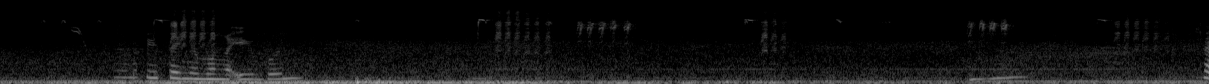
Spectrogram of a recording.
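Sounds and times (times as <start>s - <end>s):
birds rattling chatter: 0.0s - 3.7s, 4.7s - 12.0s
steady low rumble: 0.0s - 12.0s.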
